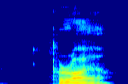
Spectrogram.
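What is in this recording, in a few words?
"pariah", Australian English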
